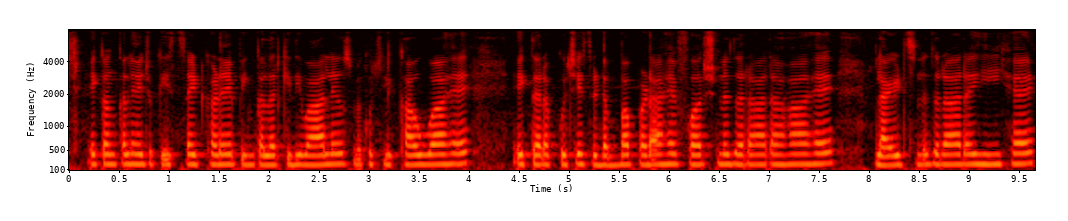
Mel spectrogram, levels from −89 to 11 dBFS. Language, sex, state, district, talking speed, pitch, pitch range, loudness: Hindi, female, Bihar, Saharsa, 225 wpm, 205 Hz, 200-210 Hz, -36 LUFS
